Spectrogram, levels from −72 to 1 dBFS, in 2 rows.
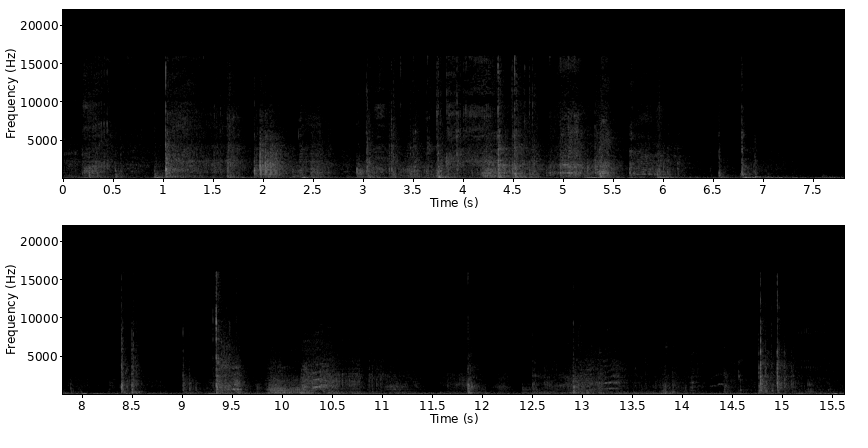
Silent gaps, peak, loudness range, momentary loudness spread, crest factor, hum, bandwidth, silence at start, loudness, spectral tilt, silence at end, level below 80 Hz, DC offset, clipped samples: none; -18 dBFS; 8 LU; 14 LU; 30 dB; none; 16 kHz; 0 s; -47 LUFS; -3 dB/octave; 0 s; -54 dBFS; under 0.1%; under 0.1%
